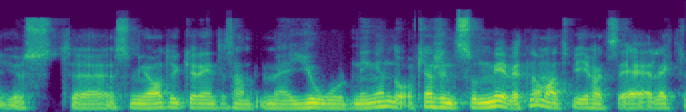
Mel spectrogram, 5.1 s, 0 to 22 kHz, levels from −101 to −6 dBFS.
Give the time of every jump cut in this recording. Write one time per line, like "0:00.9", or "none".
0:01.9
0:03.1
